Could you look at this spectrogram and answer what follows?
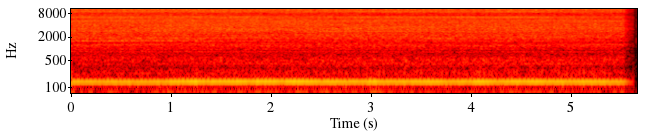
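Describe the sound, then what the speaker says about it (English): An Infiniti G35 VQ35 V6 engine runs at a steady idle after an idler pulley delete and new serpentine belt, a constant low hum with a strong droning tone and faint whirring, close and continuous until it cuts off abruptly at the end. "We're going to go ahead and turn on the vehicle and check for any noises."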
